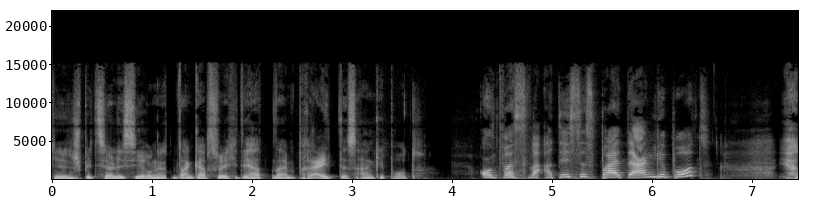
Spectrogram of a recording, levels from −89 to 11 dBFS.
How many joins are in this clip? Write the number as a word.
one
